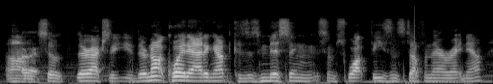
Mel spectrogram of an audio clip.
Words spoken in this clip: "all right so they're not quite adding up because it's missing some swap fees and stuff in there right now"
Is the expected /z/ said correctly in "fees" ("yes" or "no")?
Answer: yes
